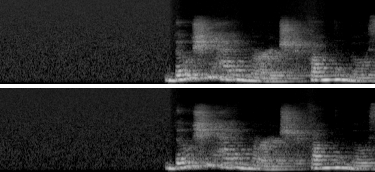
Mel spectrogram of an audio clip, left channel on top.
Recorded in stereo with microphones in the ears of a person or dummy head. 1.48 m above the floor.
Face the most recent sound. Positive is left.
turn(degrees=60)  # may be behind; listen again after turning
